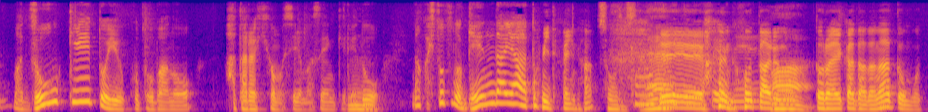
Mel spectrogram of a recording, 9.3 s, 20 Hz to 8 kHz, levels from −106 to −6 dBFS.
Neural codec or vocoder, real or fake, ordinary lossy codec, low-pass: none; real; none; 7.2 kHz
